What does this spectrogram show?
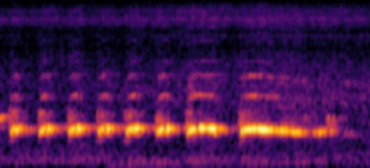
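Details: Zebra dove of the Bangkok type: a series of six short, soft, mid-pitched cooing notes at an even pace, then two longer drawn-out coos, with faint background noise.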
